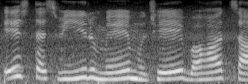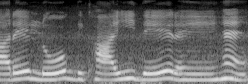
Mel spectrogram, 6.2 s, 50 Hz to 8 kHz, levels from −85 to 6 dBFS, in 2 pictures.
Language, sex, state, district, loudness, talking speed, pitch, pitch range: Hindi, female, Madhya Pradesh, Katni, -11 LUFS, 105 wpm, 235 Hz, 215-255 Hz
